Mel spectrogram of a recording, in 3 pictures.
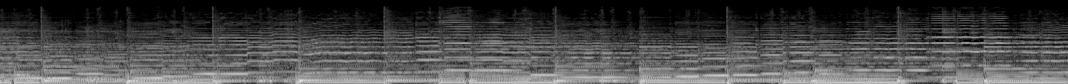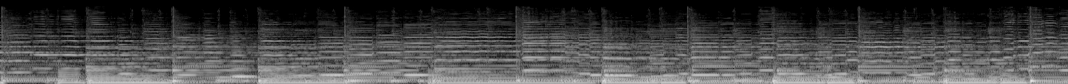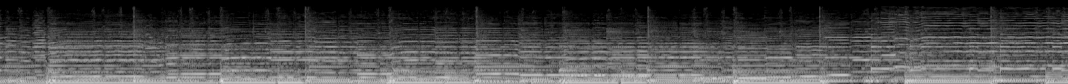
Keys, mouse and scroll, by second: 1.5 shift+middle click, 8.0 click, 8.3 ctrl+z, 8.5 ctrl+z, 9.2 middle click, 9.8-10.3 scroll up 1, 10.6 click, 11.1 click, 11.5 ctrl+click, 12.0 click, 12.4 alt+click, 13.0 alt+click, 14.4 alt+shift+click, 14.9 alt+shift+click, 15.6 middle click, 16.2 alt+shift+click, 16.7 alt+shift+click, 18.6 alt+shift+click, 19.0 alt+shift+click, 20.0 middle click, 22.5 middle click, 24.5 e, 26.0 middle click, 26.9 e, 30.1-31.6 scroll down 3, 30.3 middle click.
